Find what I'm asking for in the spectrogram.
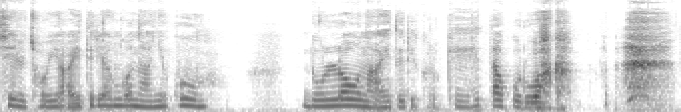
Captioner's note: sigh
